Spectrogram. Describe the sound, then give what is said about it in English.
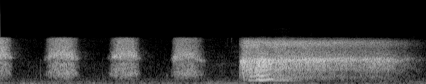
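Kundalini yoga breathing done with the tongue stuck out and eyes wide: a few short, evenly spaced breath bursts followed by one long, loud, forceful exhale, breathy and rasping, with no talking. “Just inhale four parts with your eyes closed, stick your tongue out, open your eyes really wide. Open your eyes really wide, stick your tongue out as far as you can.”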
